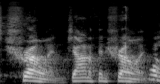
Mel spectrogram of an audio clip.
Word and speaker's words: Troen: It's Troen, Jonathan Troen, but Troen.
